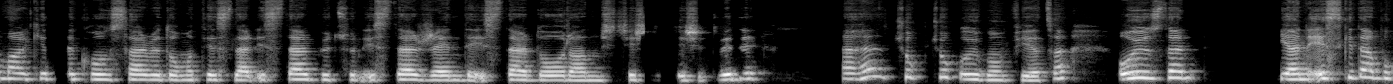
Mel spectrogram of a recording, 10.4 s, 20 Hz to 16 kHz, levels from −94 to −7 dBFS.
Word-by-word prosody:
markette 240 -2 -3
konserve 215 -2 +1
domatesler 200 -1 0
ister 220 +2 0
bütün, 205 0 -4
ister 210 0 +1
rende, 190 0 +1
ister 200 -2 -1
doğranmış. 185 -1 0
Çeşit 200 0 -3 0.2
çeşit 185 0 -5
ve 220 +2 +6
de, 250 0 -6 0.6
he 245 - -2
he, 280 +6 +1 0.2
çok 325 +1 -7
çok 320 -1 -5
uygun 200 -4 +2
fiyata. 190 +8 -2 0.4
O 245 +4 +8
yüzden, 285 +1 +3 0.6
yani 230 -1 +4
eskiden 275 +4 +2
bu 270 - -1
215 Hz, 140 wpm, -23 LUFS, 195-245 Hz, 0.6 s, O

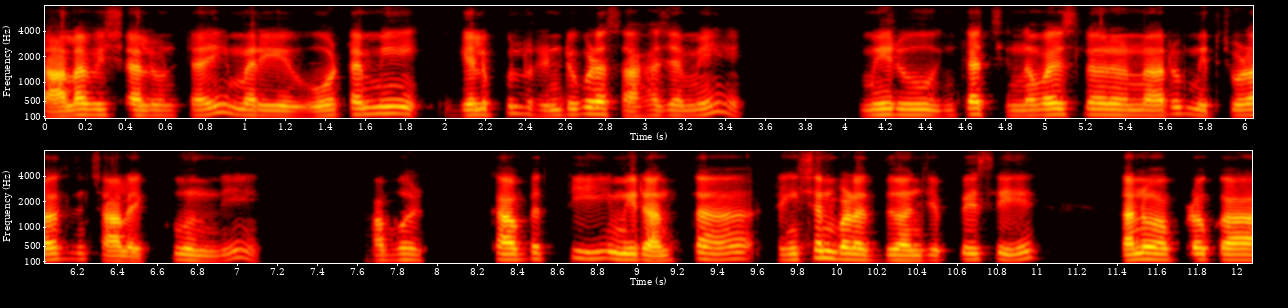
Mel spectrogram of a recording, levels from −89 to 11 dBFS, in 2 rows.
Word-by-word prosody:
చాలా 115 +6 +6
విషయాలు 140 -2 -1
ఉంటాయి. 135 +6 -3
మరి 135 -1 0 0.3
ఓటమి, 170 +5 0 0.3
గెలుపులు 150 +5 -2
2 135 +3 -5
కూడా 160 - +5
సహజమే. 135 - -3 0.8
మీరు 150 -1 +1 0.2
ఇంకా 160 +4 +3
చిన్న 130 0 -8
వయసులోనున్నారు. 150 -1 +2
మీరు 135 - -6
చూడాల్సింది 155 +3 +1
చాలా 125 -1 +5
ఎక్కువుంది. 140 -5 -5 0.7
కాబ 135 +2 -6 0.5
కాబట్టి 165 +5 +2 0.2
మీరంతా 150 +3 +4 0.3
టెన్షన్ 160 +5 +1
బడొద్దు" 140 -2 +3
అని 130 - -4
జెప్పేసి 150 +1 -4 0.5
తను 160 +3 +8
అప్పుడొక 150 +1 -1
145 Hz, 130 wpm, -26 LUFS, 135-155 Hz, 0.8 s, తను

